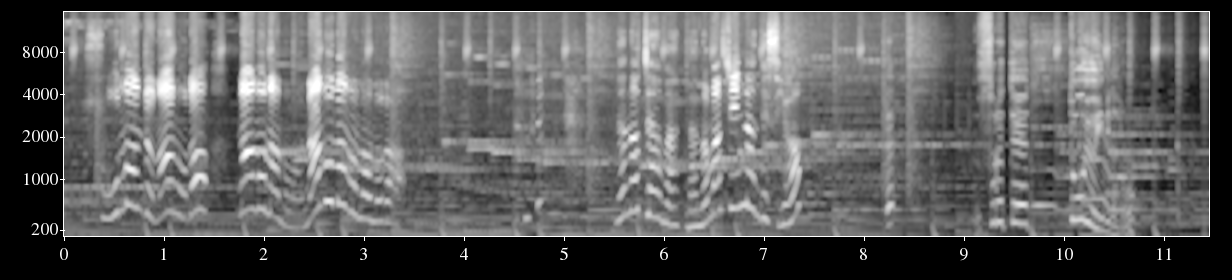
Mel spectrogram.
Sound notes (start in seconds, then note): 4.6 giggle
